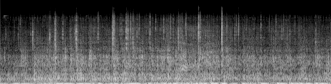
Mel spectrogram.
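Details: Loud, steady low rumble like wind or a passing vehicle with scattered clicks and taps, and no animal voice.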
